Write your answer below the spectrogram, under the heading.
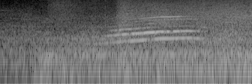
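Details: Female Siamese cat answering questions from its owner at home, giving a single short, rising then level meow near the end, with low room noise and the owner talking around it.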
